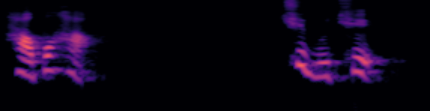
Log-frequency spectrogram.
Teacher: And if 不 in this one, adjective plus 不 adjective. So in this situation, 不 should be read like light and short.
